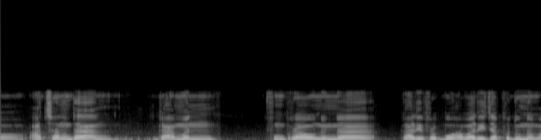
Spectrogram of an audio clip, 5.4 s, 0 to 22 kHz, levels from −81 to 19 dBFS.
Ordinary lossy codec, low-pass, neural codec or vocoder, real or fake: none; none; none; real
